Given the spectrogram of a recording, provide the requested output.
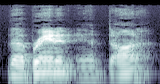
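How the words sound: The pitch goes up on Donna. The speaker calls it right. "I meant to go up on the Donna"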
